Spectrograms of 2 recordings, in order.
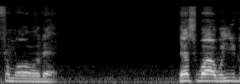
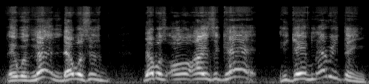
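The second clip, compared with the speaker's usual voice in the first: emphatic retelling; 7 semitones higher, 4 dB louder than usual. Real, not acted. Excited retelling of the story.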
